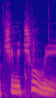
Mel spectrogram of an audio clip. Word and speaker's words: chimichurri: And I made something called a chimichurri. What is that? What is that? Chimichurri. Usually you roll your R's with it.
